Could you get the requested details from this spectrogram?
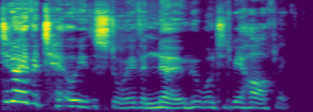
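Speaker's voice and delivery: hushed whisper. In a role-play scene, turning aside to another character: whispering. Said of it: "I sort of whisper".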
